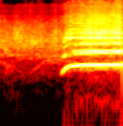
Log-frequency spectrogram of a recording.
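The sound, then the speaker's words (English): An audience claps steadily, then a loud, sustained high-pitched shout rises over the applause and holds for the rest of the moment. “My God, come on, somebody, if you can't dance, shuffle your feet. Clap your hands. Shout unto the King.”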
